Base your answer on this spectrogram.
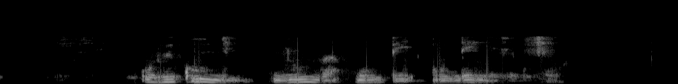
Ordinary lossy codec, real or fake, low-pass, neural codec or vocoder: AAC, 16 kbps; fake; 3.6 kHz; vocoder, 44.1 kHz, 80 mel bands, Vocos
